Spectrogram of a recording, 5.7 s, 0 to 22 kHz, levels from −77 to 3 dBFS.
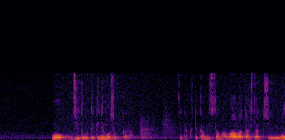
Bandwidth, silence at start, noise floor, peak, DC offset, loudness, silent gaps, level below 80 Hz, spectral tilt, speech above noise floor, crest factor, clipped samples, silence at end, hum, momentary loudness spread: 11 kHz; 1.05 s; -57 dBFS; -10 dBFS; under 0.1%; -28 LUFS; none; -70 dBFS; -5.5 dB/octave; 29 dB; 20 dB; under 0.1%; 0 s; none; 21 LU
